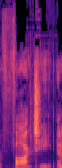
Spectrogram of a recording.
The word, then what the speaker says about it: Fauci: Dr. Fauci.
